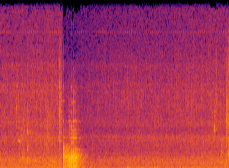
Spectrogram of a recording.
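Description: Oil hitting a hot pan while cooking ground beef and vegetables for homemade spaghetti, giving a brief loud burst of sizzling hiss that fades into a quieter steady background.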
